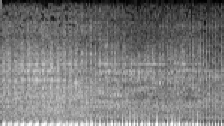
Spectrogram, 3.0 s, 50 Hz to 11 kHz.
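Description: A 170 cc pit bike engine being broken in runs close and loud, with a steady rough mid-range thrum and a little rattling clatter, alone without voices.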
